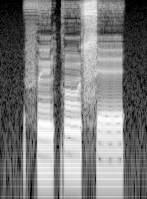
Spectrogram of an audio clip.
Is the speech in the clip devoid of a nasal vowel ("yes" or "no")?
no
